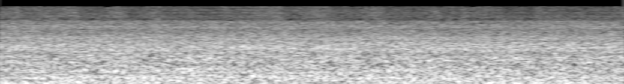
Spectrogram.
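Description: Steady, even rushing background noise of a large indoor shopping arcade, with no single sound standing out.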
